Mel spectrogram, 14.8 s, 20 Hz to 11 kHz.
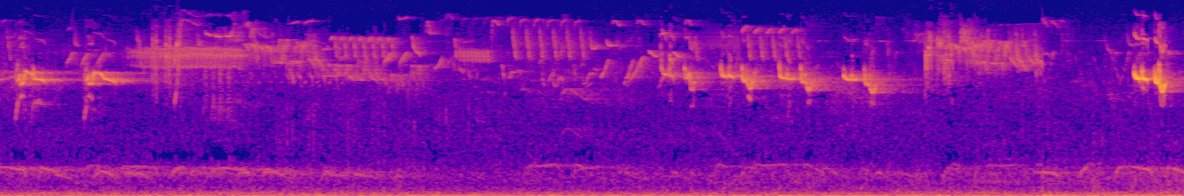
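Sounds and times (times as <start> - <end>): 
song thrush singing a rich varied song: 0.0 - 14.8.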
